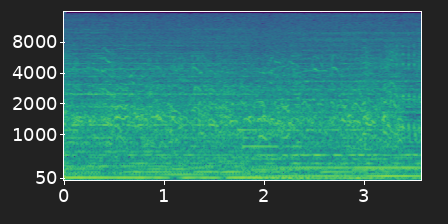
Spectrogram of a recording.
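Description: Sandhill cranes calling steadily on a large bird-supporting property, a dense, continuous chorus of honking, trumpeting voices from many birds blending together at a fairly loud level, with no talking.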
